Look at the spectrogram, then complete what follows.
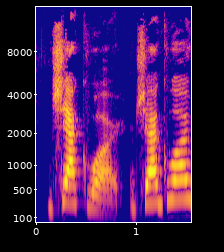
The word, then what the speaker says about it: Jaguar: Jaguar भी एक ऐसी कार है जिसे हम commonly mispronounced सुनते हैं, but it's as simple as Jaguar.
